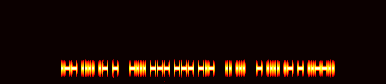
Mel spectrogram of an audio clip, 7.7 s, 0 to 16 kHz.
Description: Morse code, heard as a keyed tone, about 36 wpm, 700 Hz. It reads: WHAT BOOK IS THAT?
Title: Sentences from Top 1000 Words - Review Part 1 - 35wpm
